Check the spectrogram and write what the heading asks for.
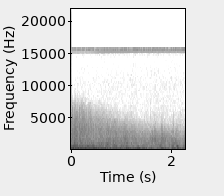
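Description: Thunder sound effect: a loud, rolling rumble that fades slowly.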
